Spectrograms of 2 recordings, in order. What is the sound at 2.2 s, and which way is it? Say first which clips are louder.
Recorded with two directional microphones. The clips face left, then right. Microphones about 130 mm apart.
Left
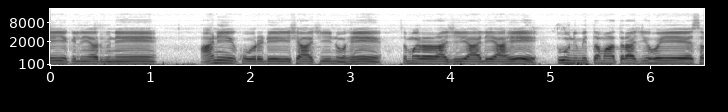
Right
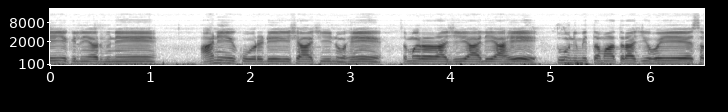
Speech: left 7 dB; 55° left (ahead or behind).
